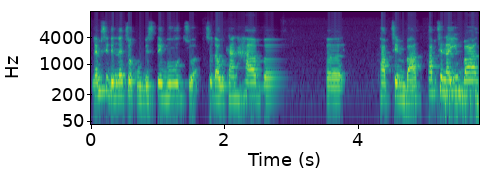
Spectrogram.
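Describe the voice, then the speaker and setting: Over music in the background, a woman speaks at a medium pitch and a fairly quick pace, her pitch varying in an ordinary way. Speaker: online talk show host. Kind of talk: live online interview. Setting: live video call.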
